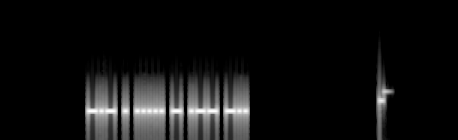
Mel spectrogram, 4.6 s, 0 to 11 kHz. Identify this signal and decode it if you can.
Morse code, heard as a keyed tone, about 37 wpm, 700 Hz. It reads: KE5TWD
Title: USA Call Signs Repeated 3x 40wpm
